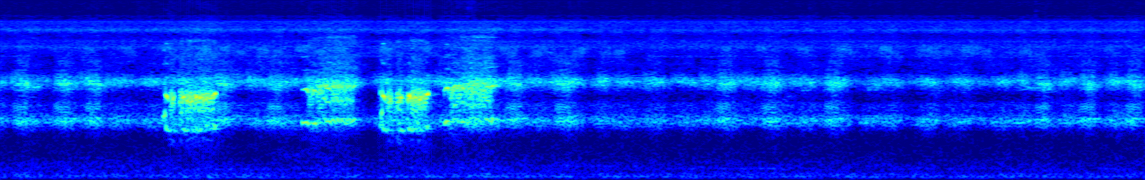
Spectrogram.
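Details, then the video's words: Midnight frog chorus: a low continuous buzz, then a short burst of loud, rapid, grating croaks in quick succession before it settles back into the quieter drone. "SUARA KODOK DITENGAH MALAM"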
